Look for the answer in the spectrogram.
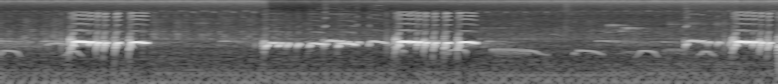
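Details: Zebra dove of a local type singing as a lure: repeated bursts of quick, stuttering coos every two to three seconds, with softer, lower coos between the phrases.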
